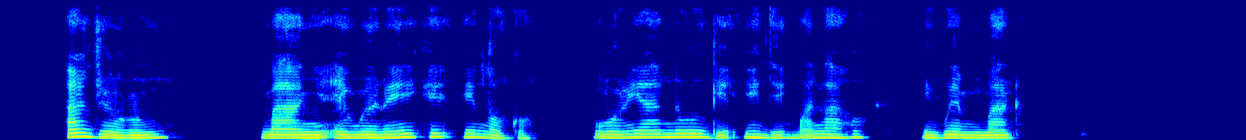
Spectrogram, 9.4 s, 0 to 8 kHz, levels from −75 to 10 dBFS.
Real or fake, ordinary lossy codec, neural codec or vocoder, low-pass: fake; none; codec, 16 kHz, 2 kbps, FunCodec, trained on LibriTTS, 25 frames a second; none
